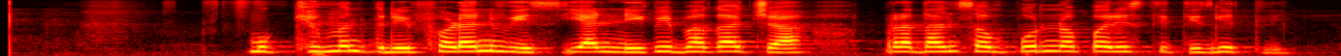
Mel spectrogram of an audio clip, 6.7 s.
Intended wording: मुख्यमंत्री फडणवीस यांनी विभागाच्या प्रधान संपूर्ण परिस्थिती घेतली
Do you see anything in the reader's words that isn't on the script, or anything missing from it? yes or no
no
